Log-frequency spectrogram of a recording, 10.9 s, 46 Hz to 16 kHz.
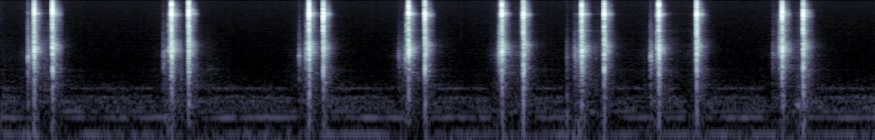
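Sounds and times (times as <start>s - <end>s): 
plastic light switch clicking on and off: 2.0s - 2.5s, 5.0s - 5.5s, 6.2s - 8.8s, 9.7s - 10.2s.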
